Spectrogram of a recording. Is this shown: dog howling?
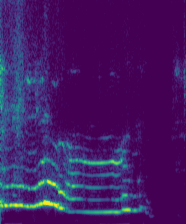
yes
